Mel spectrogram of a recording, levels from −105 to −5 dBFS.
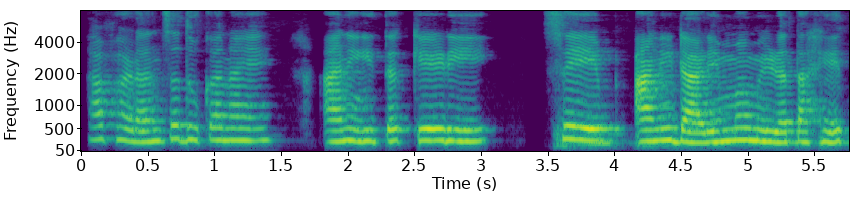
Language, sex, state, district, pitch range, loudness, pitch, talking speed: Marathi, female, Maharashtra, Dhule, 230-255 Hz, -20 LUFS, 245 Hz, 125 wpm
